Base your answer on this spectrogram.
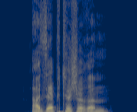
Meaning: strong dative masculine/neuter singular comparative degree of aseptisch
- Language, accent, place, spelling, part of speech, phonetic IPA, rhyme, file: German, Germany, Berlin, aseptischerem, adjective, [aˈzɛptɪʃəʁəm], -ɛptɪʃəʁəm, De-aseptischerem.ogg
